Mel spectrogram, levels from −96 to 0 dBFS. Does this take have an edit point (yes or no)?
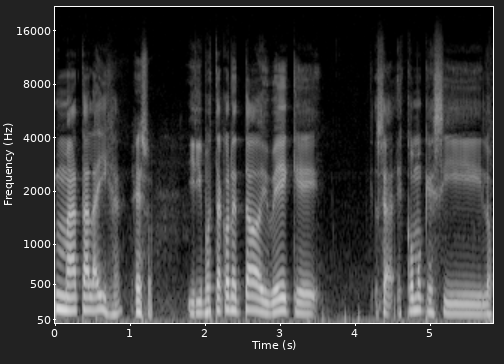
yes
